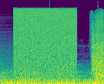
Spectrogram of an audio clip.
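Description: Loud burst of TV-style static hiss, about a second and a quarter long, cutting off suddenly, then another rush of static starting near the end, over a steady low rumble: the glitch of a video message coming up on a monitor.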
